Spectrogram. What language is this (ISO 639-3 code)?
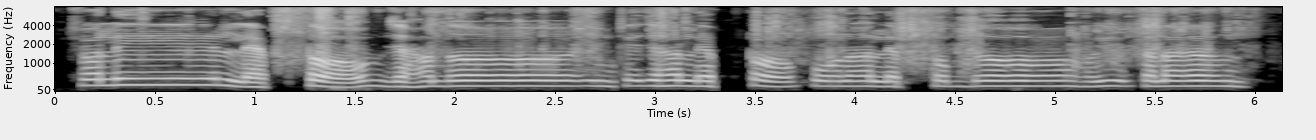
sat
